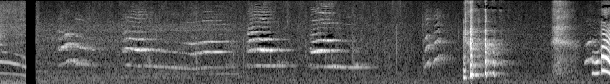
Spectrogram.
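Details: Domestic cat giving a run of short, high, clear mews, about six in eight seconds, each slightly bending in pitch, followed by a louder rough burst and a final mew over a steady background hiss.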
